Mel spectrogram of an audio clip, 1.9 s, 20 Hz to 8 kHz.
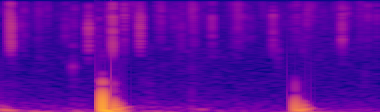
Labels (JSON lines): {"label": "biophony, double pulse", "recorder": "SoundTrap 300"}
